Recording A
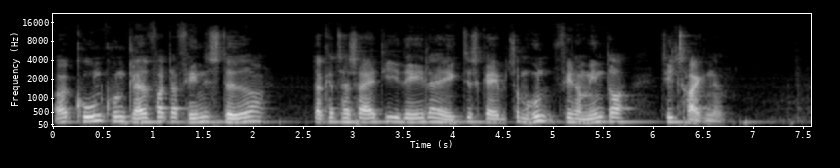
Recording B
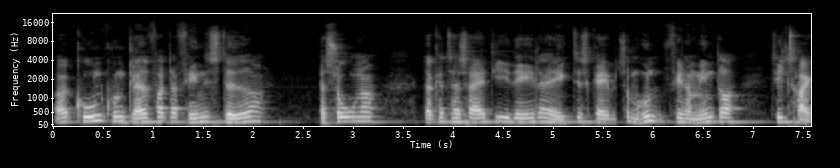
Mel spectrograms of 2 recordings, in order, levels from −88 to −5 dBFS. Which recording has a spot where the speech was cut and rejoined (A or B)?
A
